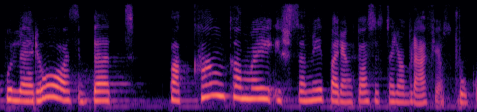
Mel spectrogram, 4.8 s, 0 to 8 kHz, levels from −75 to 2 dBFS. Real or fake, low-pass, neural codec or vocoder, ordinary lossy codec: fake; 7.2 kHz; codec, 32 kHz, 1.9 kbps, SNAC; Opus, 32 kbps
